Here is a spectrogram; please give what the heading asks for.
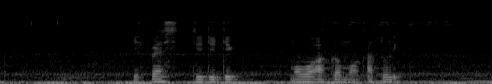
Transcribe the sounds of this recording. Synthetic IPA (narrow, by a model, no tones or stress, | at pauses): ʔifɛsd̪̥i̤didɪk̚mɔwɔaɡ̥ɔ̤mɔkat̪ulɪk̚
